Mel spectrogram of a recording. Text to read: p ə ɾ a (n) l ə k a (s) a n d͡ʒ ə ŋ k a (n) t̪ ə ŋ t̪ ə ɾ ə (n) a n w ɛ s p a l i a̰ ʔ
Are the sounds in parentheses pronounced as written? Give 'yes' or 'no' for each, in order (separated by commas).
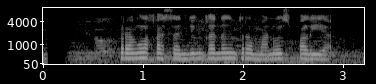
no, yes, yes, no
